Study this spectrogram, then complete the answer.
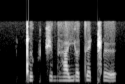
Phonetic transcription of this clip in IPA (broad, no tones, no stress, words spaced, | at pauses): ǃykʷt͡ʃɐdʱa jətɛǁø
